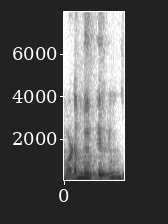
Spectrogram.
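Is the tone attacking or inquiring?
inquiring. It is said as a caring inquiry.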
